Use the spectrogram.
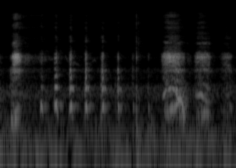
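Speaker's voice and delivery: a high, sudden burst of real laughter. Real, not acted. Cracking up at a thought heard mid-sentence, real laugh. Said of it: "I'm just laughing 'cause that's what I just heard".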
